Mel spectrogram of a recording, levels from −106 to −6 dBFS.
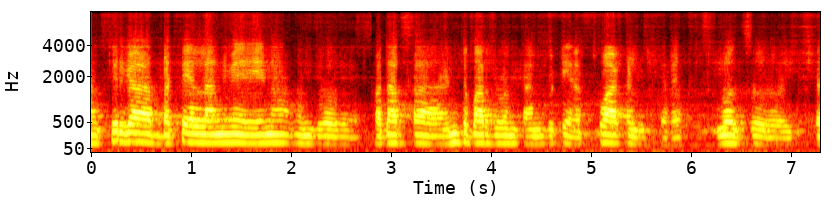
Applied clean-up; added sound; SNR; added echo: neural separator model SepFormer DNS4.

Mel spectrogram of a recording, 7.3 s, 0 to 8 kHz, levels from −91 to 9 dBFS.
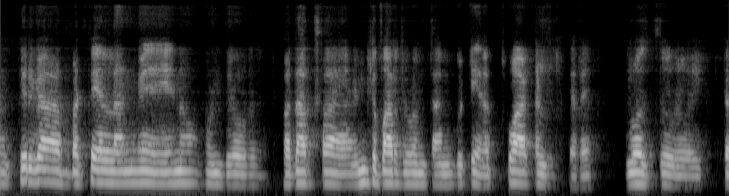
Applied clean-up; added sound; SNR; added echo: neural mask model DeepFilterNet 3.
